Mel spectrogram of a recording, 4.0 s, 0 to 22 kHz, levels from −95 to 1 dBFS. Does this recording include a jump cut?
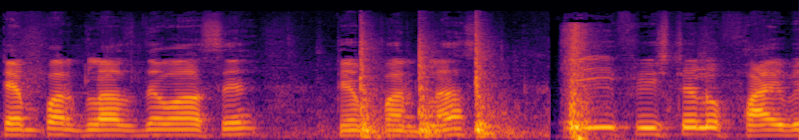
yes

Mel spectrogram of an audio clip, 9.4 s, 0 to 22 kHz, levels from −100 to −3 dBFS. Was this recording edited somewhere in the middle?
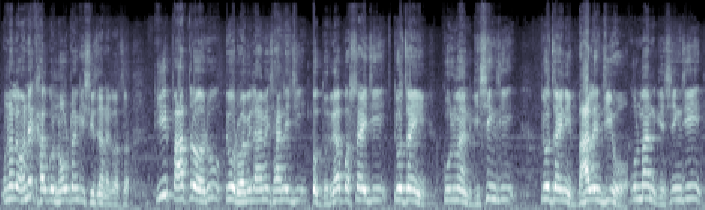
yes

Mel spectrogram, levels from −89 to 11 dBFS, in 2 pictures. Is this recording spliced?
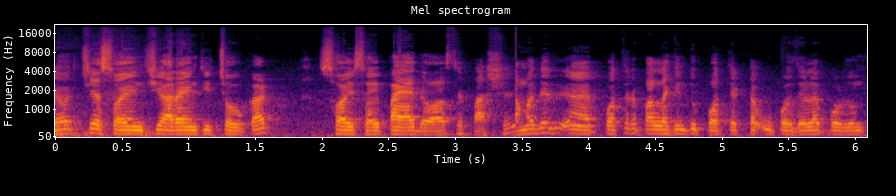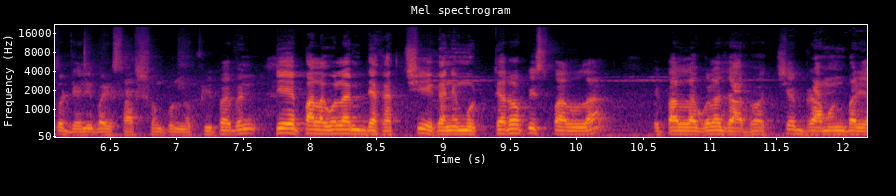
yes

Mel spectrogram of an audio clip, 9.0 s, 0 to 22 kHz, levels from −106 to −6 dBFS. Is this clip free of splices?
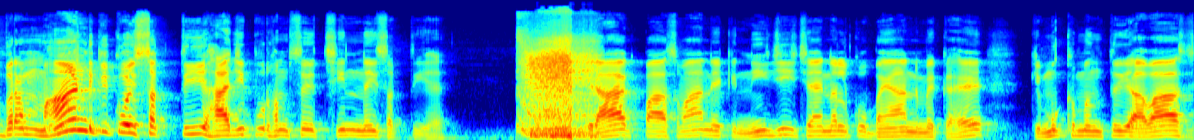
no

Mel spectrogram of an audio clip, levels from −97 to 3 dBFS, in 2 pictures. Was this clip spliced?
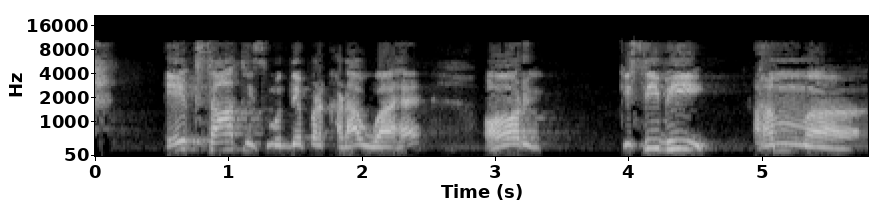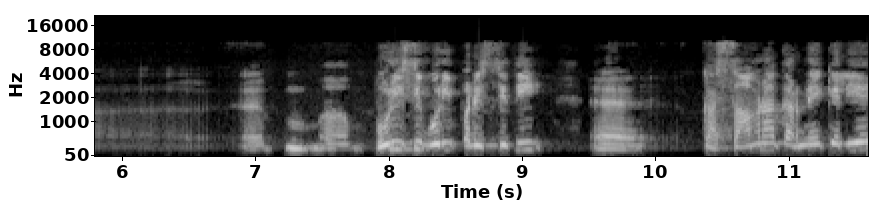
no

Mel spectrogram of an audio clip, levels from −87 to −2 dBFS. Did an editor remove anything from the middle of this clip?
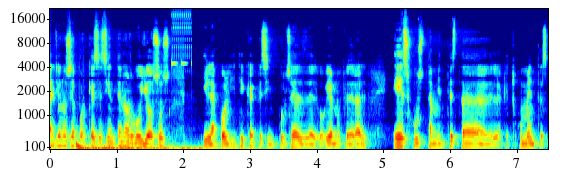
yes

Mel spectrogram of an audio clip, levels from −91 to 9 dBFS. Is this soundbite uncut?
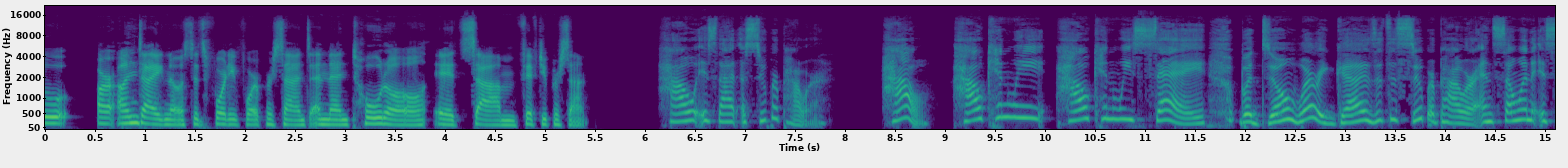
yes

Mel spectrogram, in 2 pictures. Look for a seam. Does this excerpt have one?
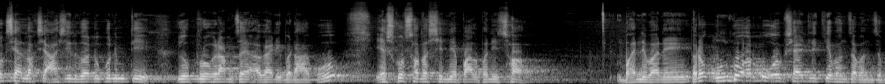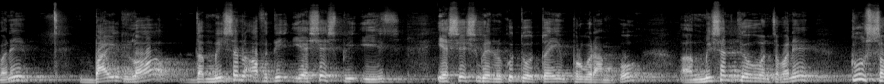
yes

